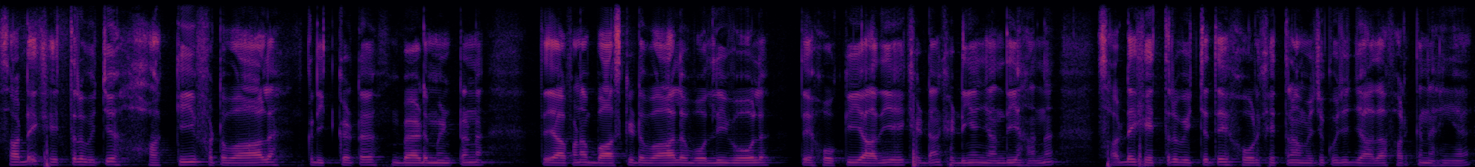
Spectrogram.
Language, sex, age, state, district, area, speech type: Punjabi, male, 18-30, Punjab, Patiala, rural, spontaneous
